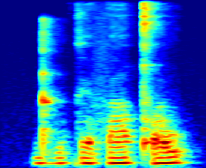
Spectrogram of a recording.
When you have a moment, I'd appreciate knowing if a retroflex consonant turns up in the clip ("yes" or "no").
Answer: yes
